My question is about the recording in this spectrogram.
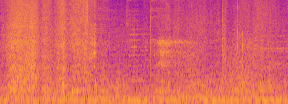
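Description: Rustling and scraping as a pair of work pants is pulled out of a cardboard shipping box, loudest for the first second and a half, then quieter handling. Background music plays under it.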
